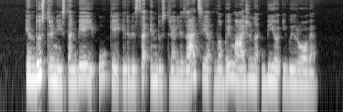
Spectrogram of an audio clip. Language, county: Lithuanian, Vilnius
